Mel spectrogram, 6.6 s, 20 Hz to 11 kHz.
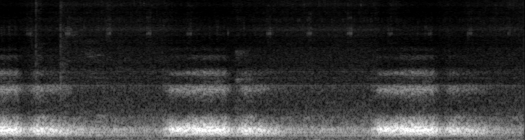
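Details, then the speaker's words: Normal vesicular breath sounds from a heart and lung sound manikin in a skills lab: soft, low rustling breaths at about 22 a minute. "الآن سنسمع إلى normal vesicular breathing or"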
